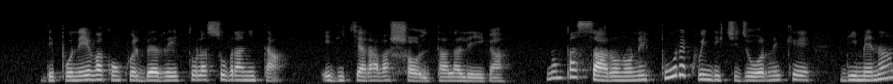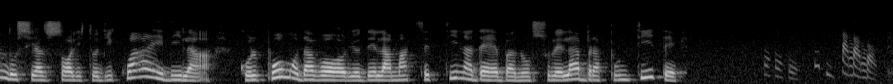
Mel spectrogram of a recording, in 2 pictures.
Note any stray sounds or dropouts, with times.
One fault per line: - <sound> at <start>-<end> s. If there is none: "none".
- chirp at 16.6-17.7 s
